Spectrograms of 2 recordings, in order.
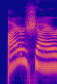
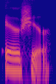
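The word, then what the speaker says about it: Ayrshire: on the cow breed IR Shire is a Scottish breed and a country of Robert Burns the Scottish poet it's pronounced air Shear rolling the RS is also encouraged oh yeah it's not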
